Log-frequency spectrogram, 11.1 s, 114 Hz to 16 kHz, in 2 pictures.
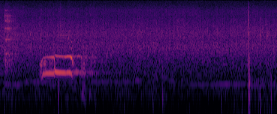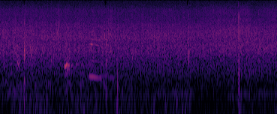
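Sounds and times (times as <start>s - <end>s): quiet outdoor background: 0.0s - 11.0s.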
